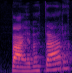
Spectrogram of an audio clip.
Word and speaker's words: Päivätär: So I'll teach you how to say Päivätär, that name. Päivätär, so it's päivä, so like day. Päivä means day. So that's how you pronounce it.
